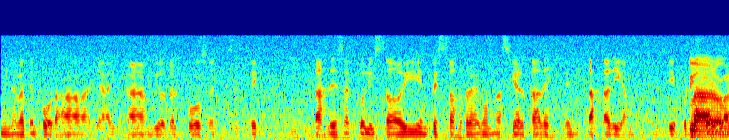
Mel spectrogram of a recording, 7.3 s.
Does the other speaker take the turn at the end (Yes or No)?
Yes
